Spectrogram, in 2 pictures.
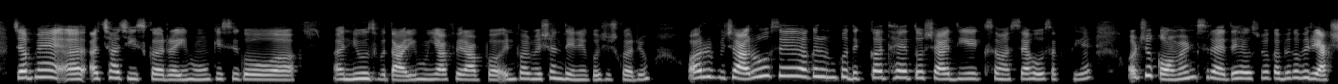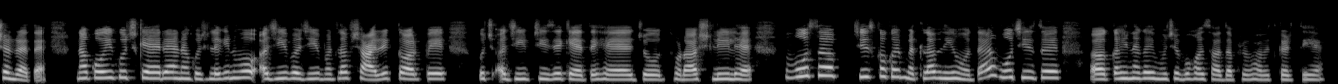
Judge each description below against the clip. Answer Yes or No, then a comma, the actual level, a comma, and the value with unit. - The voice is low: No, very high, 255 Hz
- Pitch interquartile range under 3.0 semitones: No, average, 3.7 semitones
